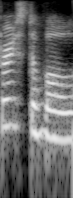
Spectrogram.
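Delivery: ordinary delivery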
